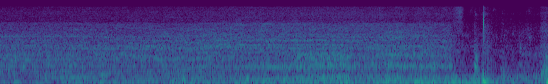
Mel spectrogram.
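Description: Water from a garden hose running over the vehicle's body and rear quarter panel, heard from inside as a steady hiss that grows slightly louder. About three and a half seconds in come a couple of sharp clicks as a hand handles the plastic interior trim.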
